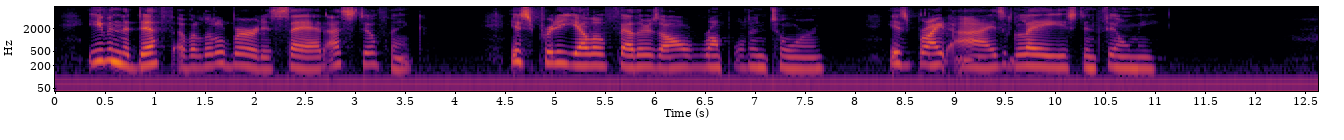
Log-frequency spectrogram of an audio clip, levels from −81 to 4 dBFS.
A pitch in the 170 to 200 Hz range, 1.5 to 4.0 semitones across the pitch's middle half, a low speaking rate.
Yes: high, 190 Hz; average, 2.8 semitones; slow, 125 wpm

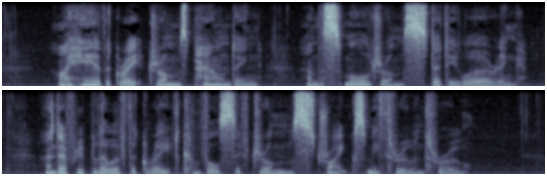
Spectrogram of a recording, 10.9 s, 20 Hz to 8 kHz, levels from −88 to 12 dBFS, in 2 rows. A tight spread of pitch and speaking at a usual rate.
No: narrow, 2.2 semitones; slow, 120 wpm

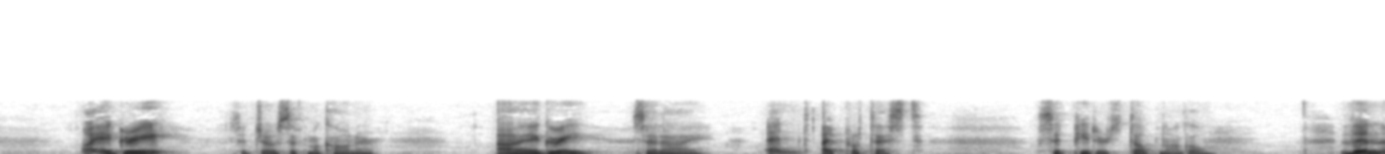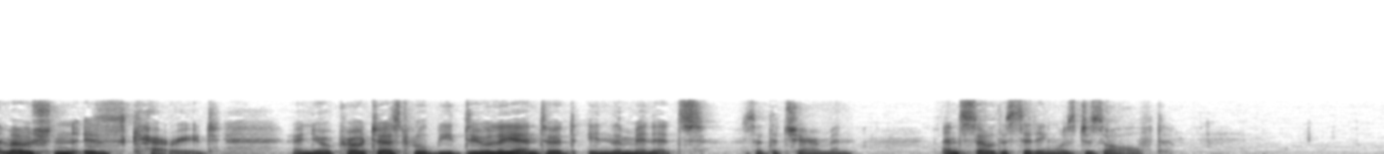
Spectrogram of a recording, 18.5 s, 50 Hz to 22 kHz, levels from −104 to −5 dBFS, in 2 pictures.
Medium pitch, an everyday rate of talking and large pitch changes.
No: medium, 170 Hz; slow, 125 wpm; wide, 6.1 semitones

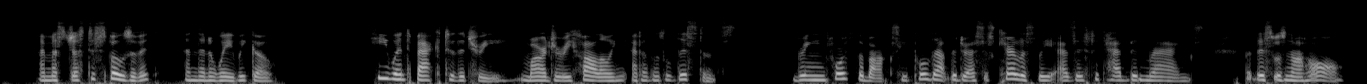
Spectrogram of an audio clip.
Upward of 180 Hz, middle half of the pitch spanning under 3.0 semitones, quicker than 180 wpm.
Yes: high, 190 Hz; narrow, 2.5 semitones; average, 195 wpm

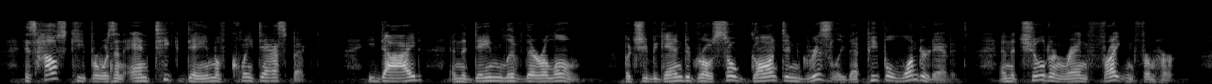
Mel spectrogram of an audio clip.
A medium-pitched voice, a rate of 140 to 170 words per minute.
No: medium, 155 Hz; average, 190 wpm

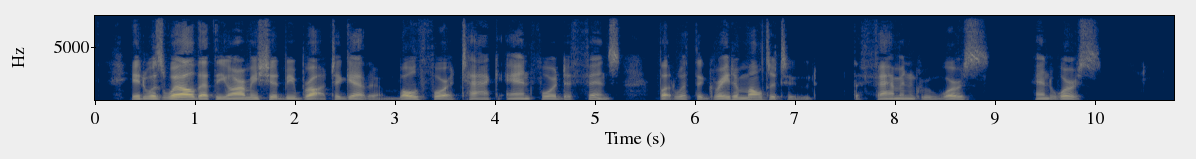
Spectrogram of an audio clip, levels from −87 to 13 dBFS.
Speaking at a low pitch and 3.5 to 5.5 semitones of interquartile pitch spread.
Yes: low, 115 Hz; average, 4.0 semitones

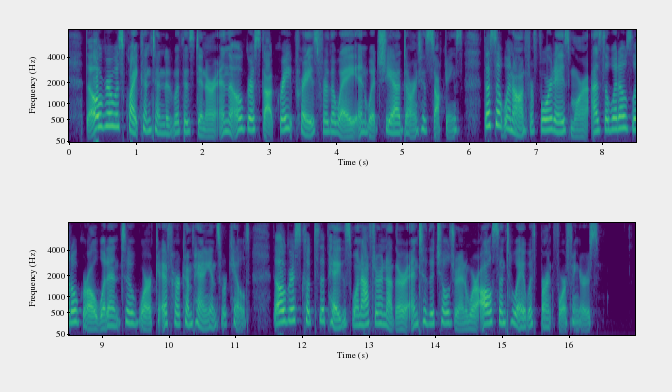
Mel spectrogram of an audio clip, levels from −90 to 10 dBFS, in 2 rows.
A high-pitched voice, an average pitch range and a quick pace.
Yes: very high, 255 Hz; average, 4.2 semitones; fast, 220 wpm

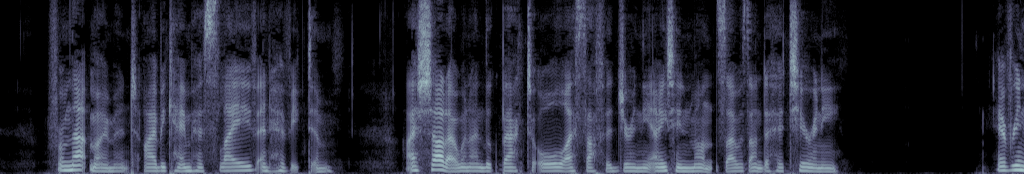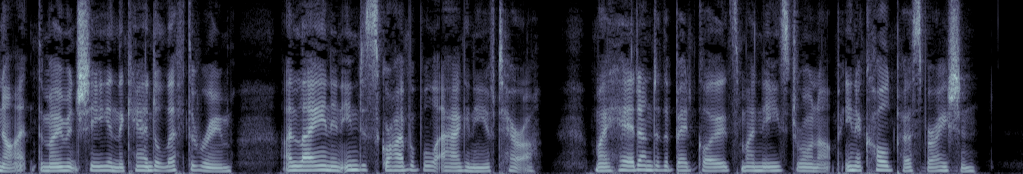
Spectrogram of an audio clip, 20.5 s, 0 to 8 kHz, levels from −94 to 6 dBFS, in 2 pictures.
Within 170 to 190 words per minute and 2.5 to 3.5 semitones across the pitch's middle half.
Yes: average, 180 wpm; average, 2.9 semitones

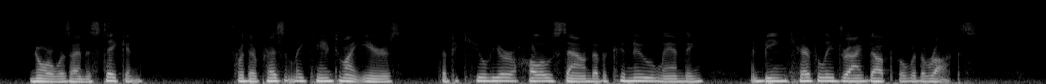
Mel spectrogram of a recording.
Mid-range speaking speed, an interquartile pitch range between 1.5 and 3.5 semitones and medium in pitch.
Yes: average, 155 wpm; narrow, 2.6 semitones; medium, 145 Hz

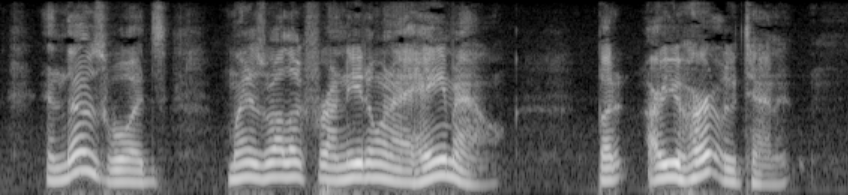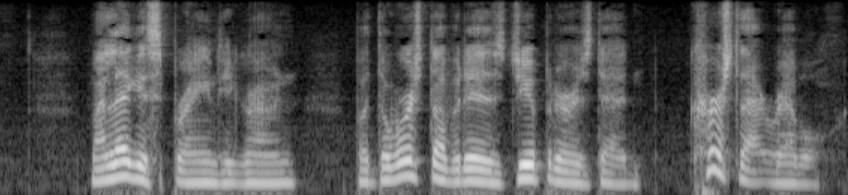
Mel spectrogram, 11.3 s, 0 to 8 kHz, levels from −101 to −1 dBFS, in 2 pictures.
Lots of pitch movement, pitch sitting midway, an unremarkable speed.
Yes: wide, 5.8 semitones; medium, 145 Hz; average, 190 wpm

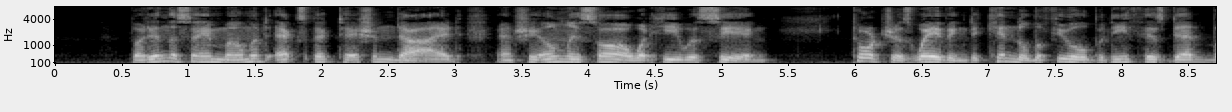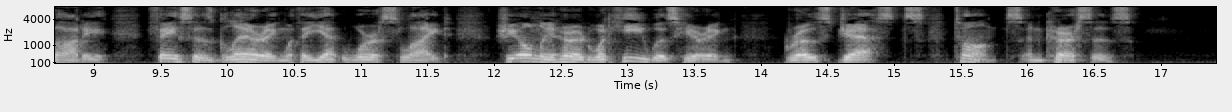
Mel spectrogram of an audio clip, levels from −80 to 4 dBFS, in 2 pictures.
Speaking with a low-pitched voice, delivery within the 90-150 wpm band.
Yes: low, 125 Hz; average, 145 wpm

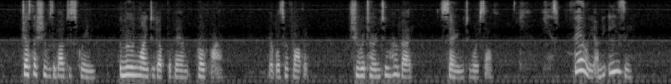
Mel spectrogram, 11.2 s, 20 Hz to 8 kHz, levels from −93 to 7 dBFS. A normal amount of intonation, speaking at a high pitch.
Yes: average, 3.8 semitones; high, 215 Hz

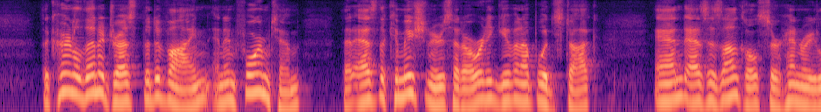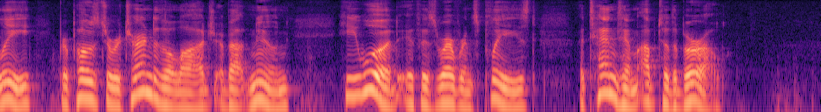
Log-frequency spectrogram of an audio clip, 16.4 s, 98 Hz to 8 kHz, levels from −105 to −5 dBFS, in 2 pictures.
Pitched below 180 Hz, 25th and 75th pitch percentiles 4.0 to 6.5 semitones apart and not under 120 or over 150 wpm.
No: medium, 140 Hz; average, 4.6 semitones; average, 165 wpm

